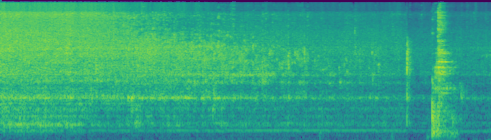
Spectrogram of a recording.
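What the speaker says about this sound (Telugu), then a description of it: "ఇప్పుడు ఆనియన్ వేసుకుందాం." Onions frying in oil in a pressure cooker for chicken biryani, a steady hissing sizzle that slowly fades, followed near the end by a few clattering stirs or utensil knocks.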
